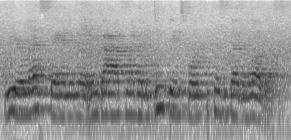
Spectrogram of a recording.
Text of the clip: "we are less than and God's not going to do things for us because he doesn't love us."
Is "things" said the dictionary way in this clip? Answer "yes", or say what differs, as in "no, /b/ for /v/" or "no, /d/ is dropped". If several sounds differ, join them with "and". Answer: yes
